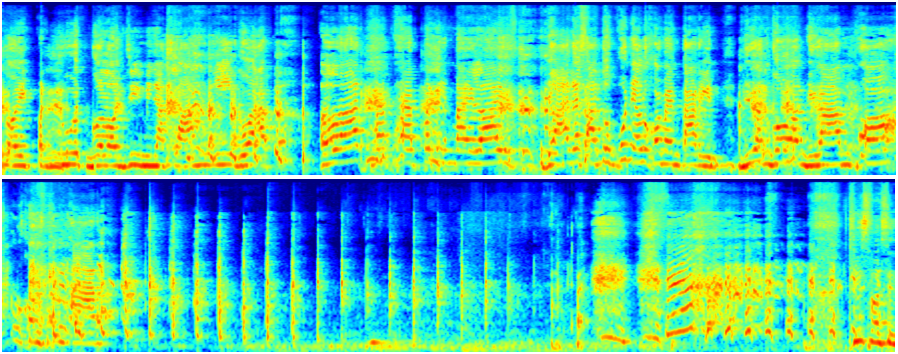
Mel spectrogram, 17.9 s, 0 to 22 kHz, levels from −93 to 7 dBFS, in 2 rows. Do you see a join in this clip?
no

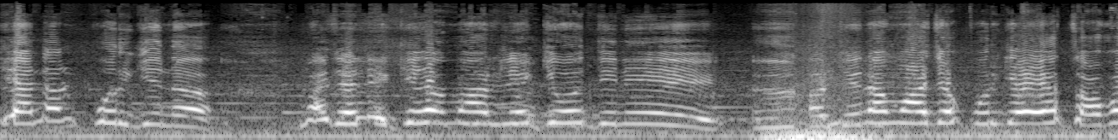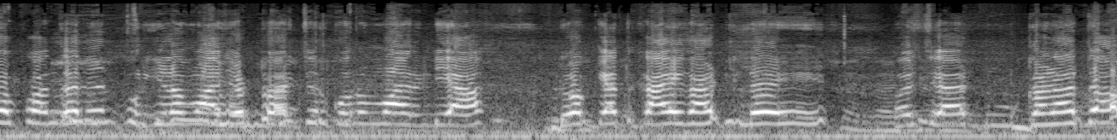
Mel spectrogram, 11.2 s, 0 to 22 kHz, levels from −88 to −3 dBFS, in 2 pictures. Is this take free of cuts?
no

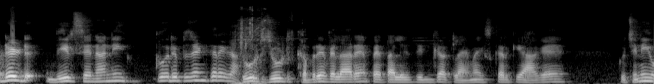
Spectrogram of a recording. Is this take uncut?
no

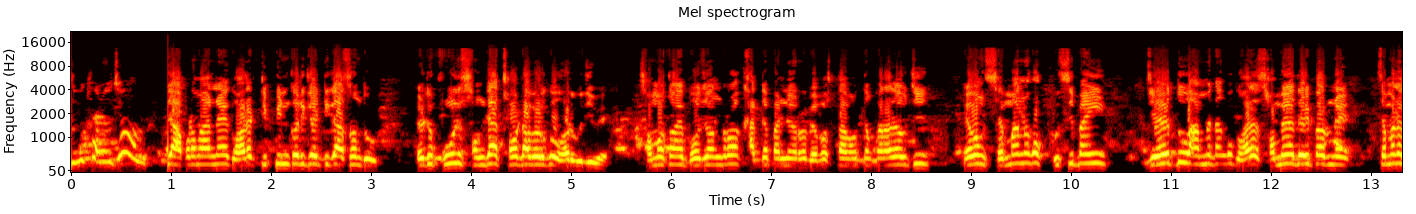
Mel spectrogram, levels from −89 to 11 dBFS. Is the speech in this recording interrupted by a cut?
yes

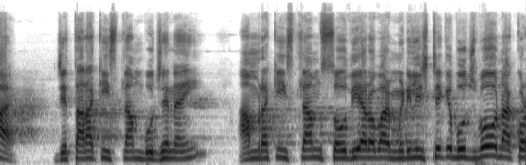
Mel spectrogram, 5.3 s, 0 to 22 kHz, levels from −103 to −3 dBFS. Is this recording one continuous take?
yes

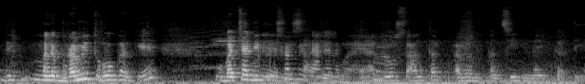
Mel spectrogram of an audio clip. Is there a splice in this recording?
yes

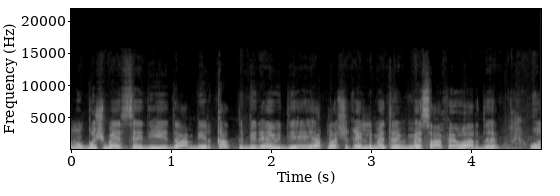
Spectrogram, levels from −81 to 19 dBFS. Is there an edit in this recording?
no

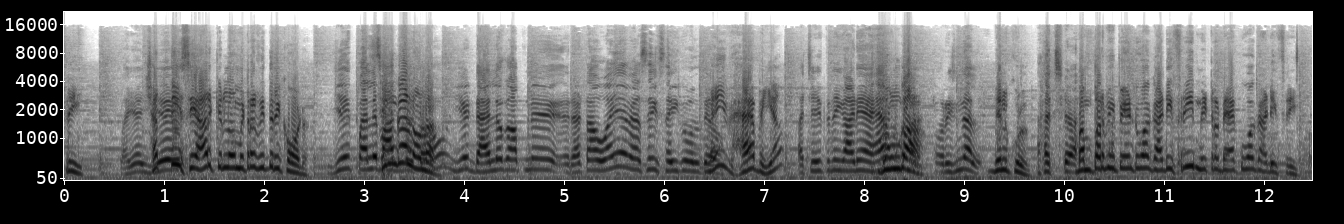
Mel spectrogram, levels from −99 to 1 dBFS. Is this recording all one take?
yes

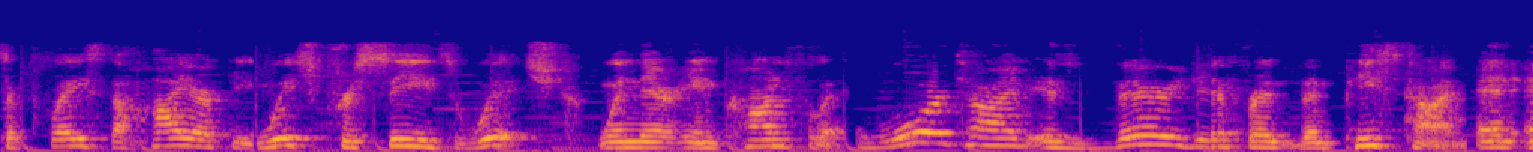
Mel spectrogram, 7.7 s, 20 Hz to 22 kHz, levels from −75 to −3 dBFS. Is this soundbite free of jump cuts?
no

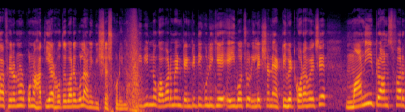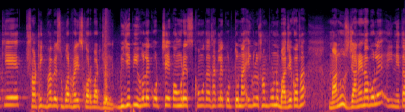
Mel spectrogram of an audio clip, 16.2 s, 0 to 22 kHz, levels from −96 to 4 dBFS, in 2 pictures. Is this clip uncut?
no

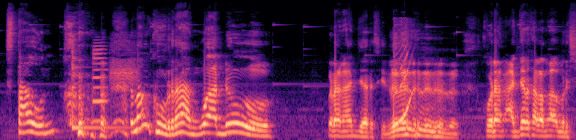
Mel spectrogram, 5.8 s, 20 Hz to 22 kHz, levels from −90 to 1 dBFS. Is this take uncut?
yes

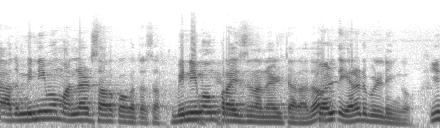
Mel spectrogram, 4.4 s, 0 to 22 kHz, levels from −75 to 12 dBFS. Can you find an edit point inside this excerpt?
yes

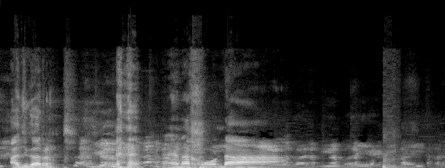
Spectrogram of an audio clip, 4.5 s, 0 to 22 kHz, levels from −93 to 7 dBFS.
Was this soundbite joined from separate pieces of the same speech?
no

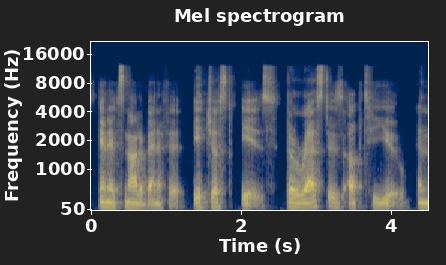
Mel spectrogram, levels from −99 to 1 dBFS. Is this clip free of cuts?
yes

